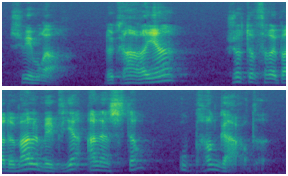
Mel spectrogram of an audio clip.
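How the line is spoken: Curt voice. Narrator (French): je lui dis d'une voix brève

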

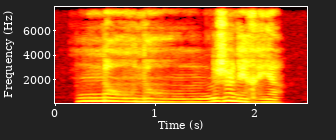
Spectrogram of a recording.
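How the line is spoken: Stammering. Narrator (French): bégaya-t-il

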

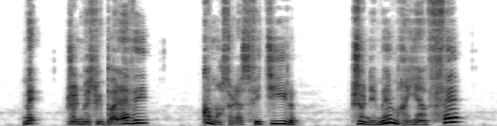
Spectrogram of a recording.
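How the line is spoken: Murmuring. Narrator (French): murmura-t-il

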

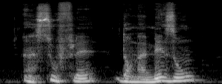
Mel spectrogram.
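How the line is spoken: Outraged exclamation. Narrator (French): s'écria la comtesse, véritablement outrée

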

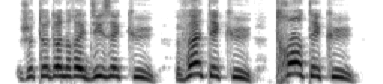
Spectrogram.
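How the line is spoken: Exclamation. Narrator (French): s'écria-t-il

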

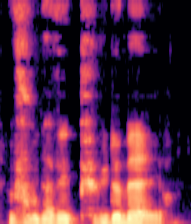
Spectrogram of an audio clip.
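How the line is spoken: Pained sigh. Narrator (French): dit monsieur de Lamothe-Oudan, en poussant un soupir de douleur

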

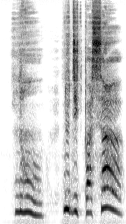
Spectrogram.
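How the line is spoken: Distressed cry. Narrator (French): s'écria Gervaise désolée

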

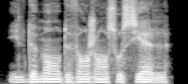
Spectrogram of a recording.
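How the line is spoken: Said quietly. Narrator (French): dit tout bas Mergy au capitaine des reîtres

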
